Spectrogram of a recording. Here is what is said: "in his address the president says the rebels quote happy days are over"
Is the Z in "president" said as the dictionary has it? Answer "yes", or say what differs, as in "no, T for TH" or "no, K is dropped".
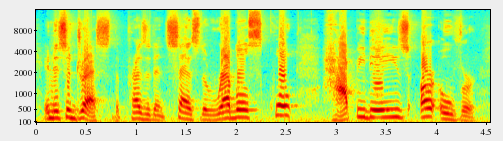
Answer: yes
